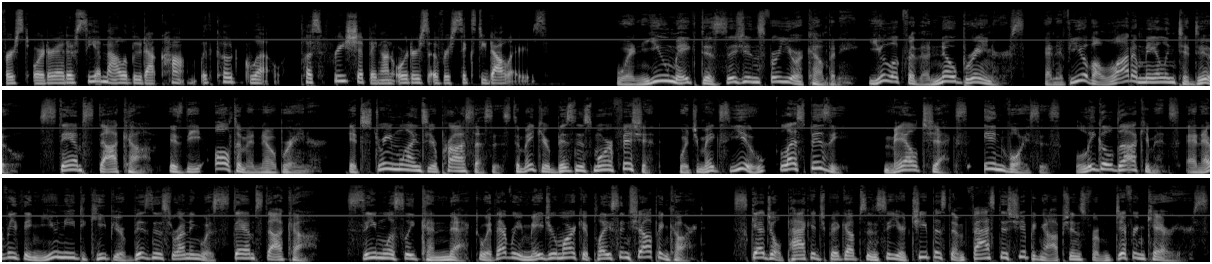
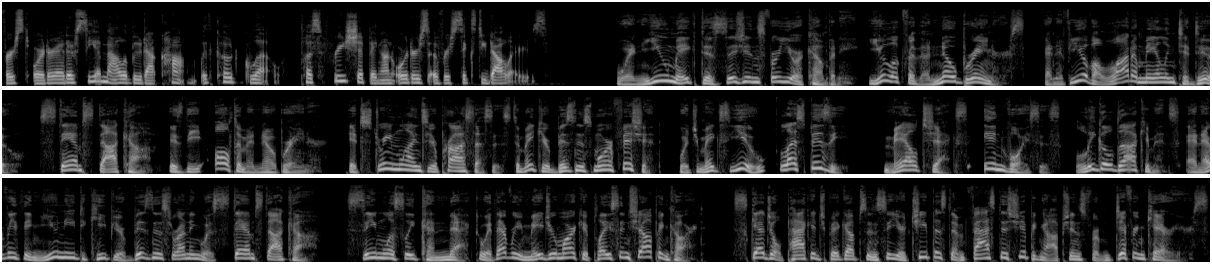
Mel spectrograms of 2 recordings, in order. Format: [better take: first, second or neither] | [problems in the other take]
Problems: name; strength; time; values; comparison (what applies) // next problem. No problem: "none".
second | high-pitched whine; noticeable; throughout; 3.5 kHz, 20 dB below the speech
